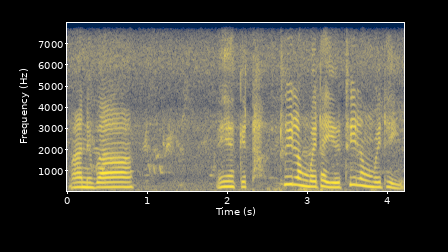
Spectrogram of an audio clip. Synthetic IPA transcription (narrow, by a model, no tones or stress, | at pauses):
manɯba | eketʰḁtʰulaŋbajtʰajɯtʰuilaŋbajtʰajɯ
